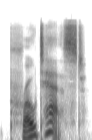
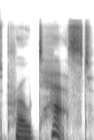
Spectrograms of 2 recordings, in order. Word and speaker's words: protest: When the stack of crosses is highest on the first syllable, we say protest, the noun. But if we shift the tallest stack to the second syllable, it becomes protest, the verb.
